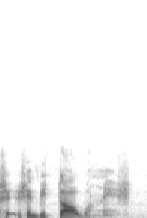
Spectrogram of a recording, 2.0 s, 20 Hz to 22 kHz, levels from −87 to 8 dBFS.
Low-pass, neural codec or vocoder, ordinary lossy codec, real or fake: 7.2 kHz; none; none; real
